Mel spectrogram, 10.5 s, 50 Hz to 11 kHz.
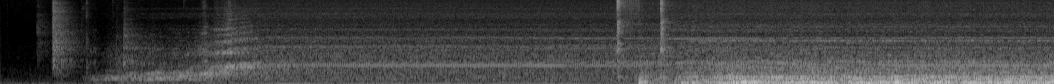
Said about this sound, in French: Ce que l'on entend ici, c'est le son d'une usine de fabrication d'ammoniac, rendu possible par un procédé inventé il y a environ 115 ans.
